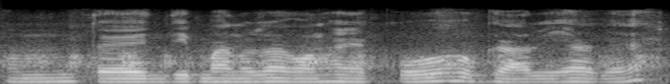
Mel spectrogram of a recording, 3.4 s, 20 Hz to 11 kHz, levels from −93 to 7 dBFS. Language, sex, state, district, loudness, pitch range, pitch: Chakma, male, Tripura, Unakoti, -17 LUFS, 130-135 Hz, 130 Hz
